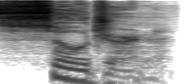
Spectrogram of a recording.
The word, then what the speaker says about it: sojourn: Ah, that's sojourn. It means to stay for a while.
